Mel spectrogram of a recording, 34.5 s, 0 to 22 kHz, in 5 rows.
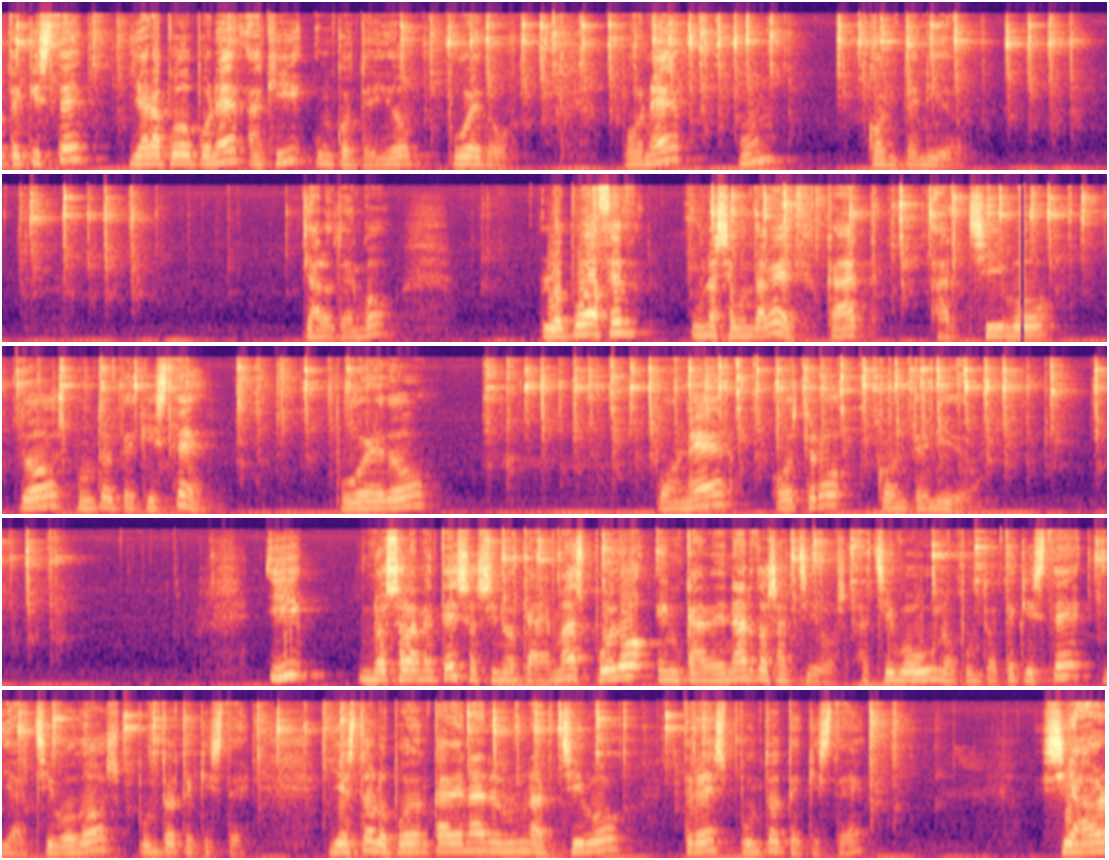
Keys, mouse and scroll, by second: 0.0-0.8 typing, 2.3-6.5 typing, 7.3 ctrl+d, 7.6 ctrl+d, 8.2-8.9 typing, 11.1-20.0 typing, 20.6 ctrl+d, 20.8 ctrl+d, 23.7-24.4 typing, 25.6-31.7 typing, 33.0 typing.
